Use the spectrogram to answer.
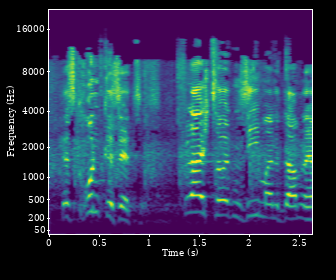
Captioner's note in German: Beifall AfD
